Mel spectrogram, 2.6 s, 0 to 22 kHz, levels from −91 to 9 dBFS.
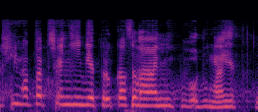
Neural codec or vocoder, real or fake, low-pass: codec, 24 kHz, 1.5 kbps, HILCodec; fake; 10.8 kHz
